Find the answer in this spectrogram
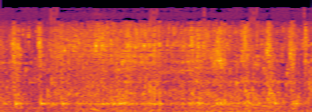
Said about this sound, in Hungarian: A kannából kiöntött, minden cseppjében aranynak tekintett víz?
